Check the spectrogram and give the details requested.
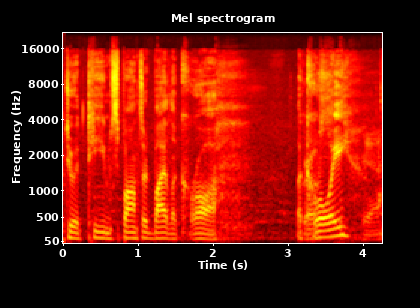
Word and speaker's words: LaCroix: Imagine losing to a team sponsored by LaCroix. LaCroix? Yeah. LaCroix, that's how they say it. It's wrong.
